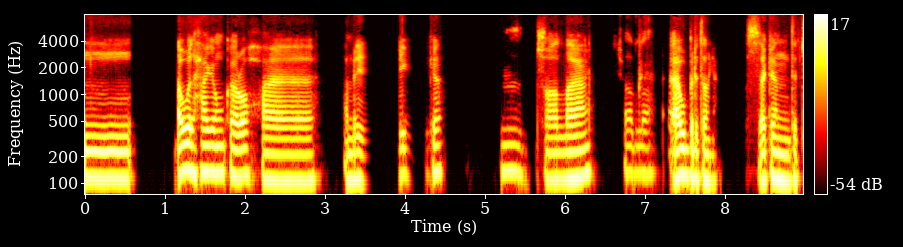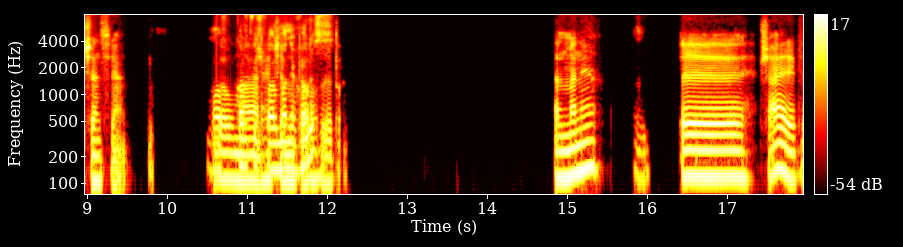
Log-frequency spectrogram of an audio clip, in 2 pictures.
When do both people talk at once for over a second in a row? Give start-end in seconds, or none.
10.6-12.1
